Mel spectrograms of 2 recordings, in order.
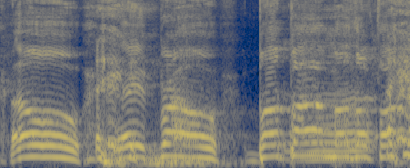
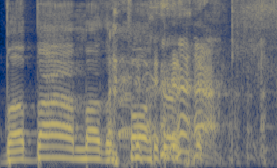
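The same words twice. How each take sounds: First: High-pitched, gleeful mock echo; amused hyped-up onlookers. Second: High, drawn-out mocking goodbye; taunting send-off. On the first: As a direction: imitate buddies hooting a taunt back, pitched way up. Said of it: "was the funniest shit ever". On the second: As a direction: wave them off in a teasing, raised pitch. Taunts seated stranger after standing up.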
